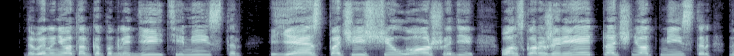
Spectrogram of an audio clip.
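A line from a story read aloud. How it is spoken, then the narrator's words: Overlapping shouting voices. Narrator (Russian): наперебой кричали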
